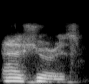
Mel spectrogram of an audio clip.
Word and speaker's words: azure: can hear and bear so actually it's azure's PR preferred pronunciation Azure not AZ so then he says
